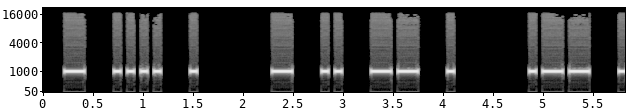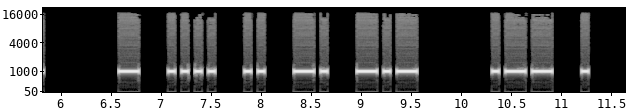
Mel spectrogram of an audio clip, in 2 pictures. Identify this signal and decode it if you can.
Morse code, heard as a keyed tone, about 18 wpm, spaced as for 15 wpm, 1000 Hz. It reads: THE TIME WE THINK WE
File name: qotdfiles / 15wpm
